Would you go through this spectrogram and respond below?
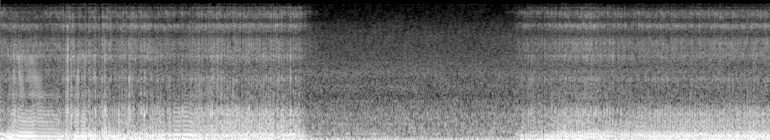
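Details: A person recorded asleep with mouth open and drooling, who later had a sore uvula and soft palate: very loud, harsh, rattling snores with a fast vibrating buzz on each breath and a brief softer pause. Heavy snoring.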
